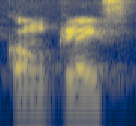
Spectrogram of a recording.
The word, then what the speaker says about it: Conclave: con esta película que se llama cónclave en español que van a hacer el mismo título en inglés pero se pronuncia diferente conclave y pues esa es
